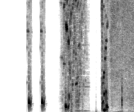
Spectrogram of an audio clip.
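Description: Sound effects of an animated logo intro: two quick pops about half a second in, then a longer noisy burst around one second, and another hit at about a second and a half that carries on.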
